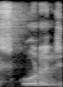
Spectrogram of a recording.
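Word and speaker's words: scourge: एंड I think this is the most important word, स्कर्ज। ये noun की तरह यूज होता है और इसका उच्चारण भी ठीक से करिए। कई लोग इसे बोलते हैं स्कूर्ज या स्कारौज, इसको बोलते हैं स्कर्ज।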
